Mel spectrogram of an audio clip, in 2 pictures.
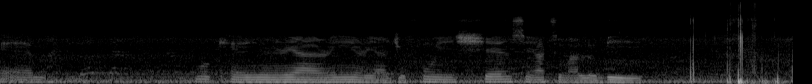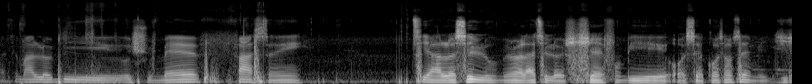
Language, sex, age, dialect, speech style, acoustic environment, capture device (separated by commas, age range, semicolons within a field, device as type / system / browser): Yoruba, male, 25-34, Nigeria - Lagos Yoruba, relaxed, silence; people talking; nature, mobile / Linux / Chrome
